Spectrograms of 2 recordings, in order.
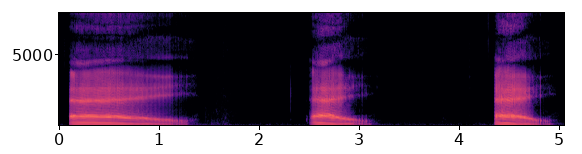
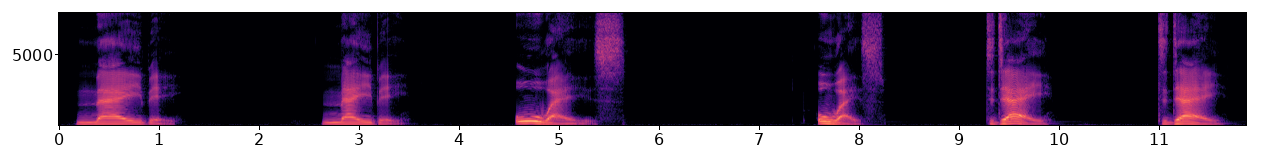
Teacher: Remember, it's a combination of two sounds. We're starting with the jaw half open and the tongue slightly forwards, and then we're moving into more of a kind of closed jaw smiling shape at the end.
